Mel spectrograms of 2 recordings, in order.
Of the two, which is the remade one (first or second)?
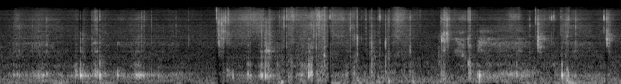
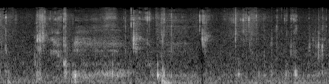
first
